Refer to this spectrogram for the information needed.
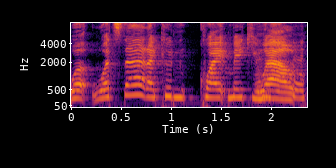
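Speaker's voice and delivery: broken-up walkie radio voice, cutting in and out. Voicing a guard who fakes a broken walkie: faking a broken-up walkie voice. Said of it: "so it sounds like he's breaking up and going like".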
